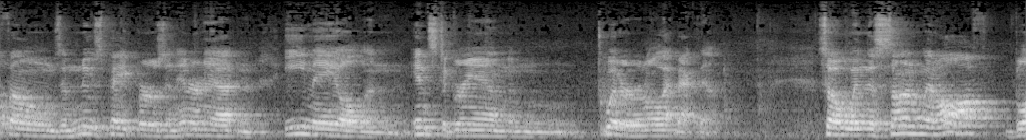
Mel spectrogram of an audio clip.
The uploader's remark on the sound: Recorded Live.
